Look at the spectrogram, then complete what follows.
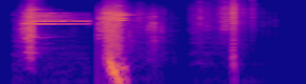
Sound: swords slashing

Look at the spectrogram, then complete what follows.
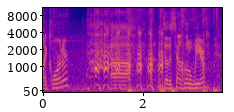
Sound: laughter

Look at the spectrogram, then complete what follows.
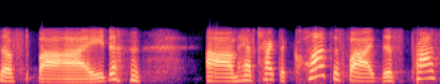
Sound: laughter

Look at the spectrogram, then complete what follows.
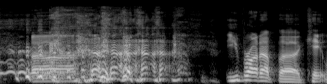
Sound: all laughing

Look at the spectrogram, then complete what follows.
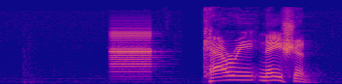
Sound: buzzer

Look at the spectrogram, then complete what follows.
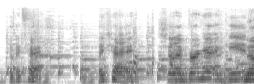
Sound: laughs

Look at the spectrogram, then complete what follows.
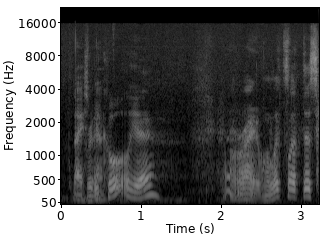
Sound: voiceover

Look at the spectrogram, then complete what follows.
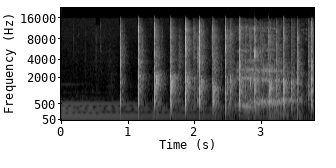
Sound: claps

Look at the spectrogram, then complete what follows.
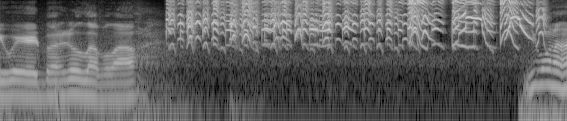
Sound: Rat King squeaking

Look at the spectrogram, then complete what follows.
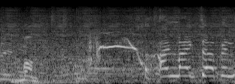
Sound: squeals

